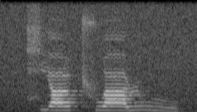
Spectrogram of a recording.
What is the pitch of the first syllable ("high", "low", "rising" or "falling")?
high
